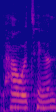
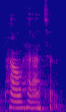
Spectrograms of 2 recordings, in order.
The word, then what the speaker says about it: Powhatan: i was growing up we always said powhatan but we've heard lately that the powhatan people prefer the pronunciation powhatan so that's what i'm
